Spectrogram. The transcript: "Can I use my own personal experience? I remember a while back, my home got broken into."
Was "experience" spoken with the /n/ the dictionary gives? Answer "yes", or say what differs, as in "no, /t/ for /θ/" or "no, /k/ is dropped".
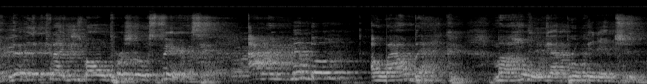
yes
